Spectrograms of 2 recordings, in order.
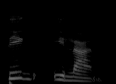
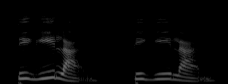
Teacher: when there's a hyphen in it, you have to have that glottal stop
